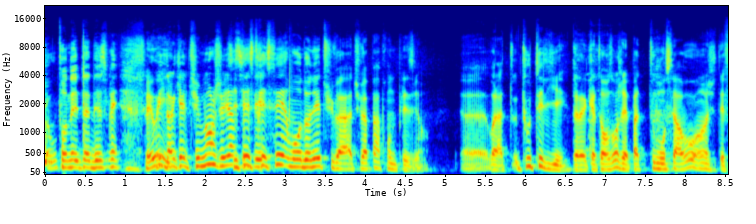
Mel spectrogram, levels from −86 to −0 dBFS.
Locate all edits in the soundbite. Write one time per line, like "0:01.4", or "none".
0:06.6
